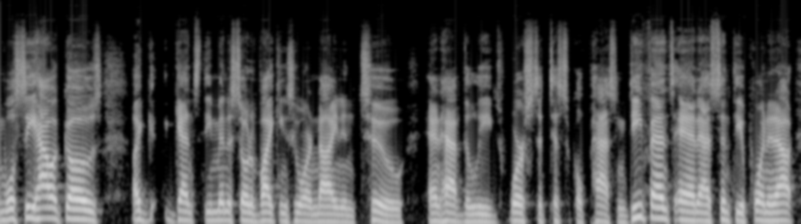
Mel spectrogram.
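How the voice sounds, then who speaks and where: A man with a fairly high voice hosts a sports podcast in an easygoing, friendly way. The recording is close and dry with no room sound. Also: no room sound. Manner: friendly, easygoing, laughs often. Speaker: podcast host. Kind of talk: casual sports podcast chat.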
